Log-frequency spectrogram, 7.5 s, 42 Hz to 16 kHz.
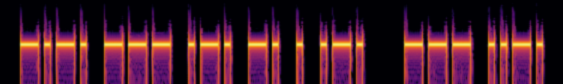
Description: Morse code, heard as a keyed tone, about 15 wpm, 700 Hz. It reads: CORNER OF
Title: Sets of 5 Words Encore 15wpm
